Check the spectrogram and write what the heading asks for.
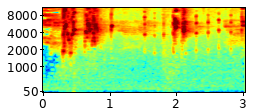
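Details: Adult lovebird in mating mood giving loud, piercing squeaky chirps, two strong bursts close together, then scattered thinner ticks and another shrill burst, intended to stir other lovebirds into breeding.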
